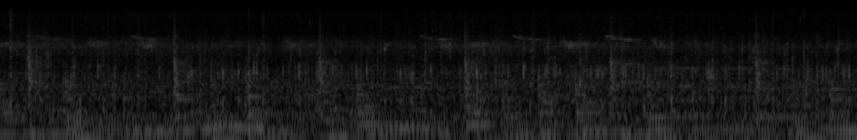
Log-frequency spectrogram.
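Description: Small birds chirping over and over in short, falling chirps, with light clicks of forks against a stainless steel tray.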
